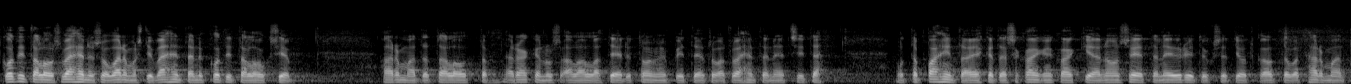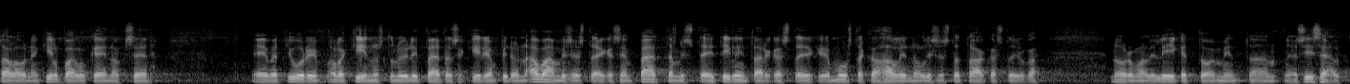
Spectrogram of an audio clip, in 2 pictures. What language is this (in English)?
Finnish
